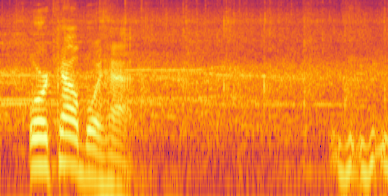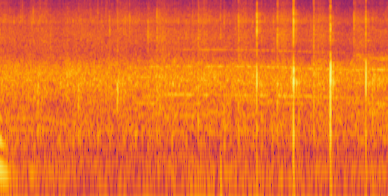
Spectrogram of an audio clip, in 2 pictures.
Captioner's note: all applauding and cheering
